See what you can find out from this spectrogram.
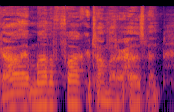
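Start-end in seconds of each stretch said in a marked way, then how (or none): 0.0-1.1 higher, scornful aunt; a hint of a fed-up aunt; aunt's quote. Aunt dismissing her husband, lightly voiced scornful. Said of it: "She was like".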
